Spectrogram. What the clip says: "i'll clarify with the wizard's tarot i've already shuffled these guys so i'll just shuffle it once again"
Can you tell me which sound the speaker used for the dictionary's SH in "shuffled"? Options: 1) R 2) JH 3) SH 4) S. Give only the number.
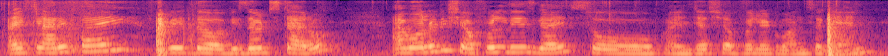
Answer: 3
